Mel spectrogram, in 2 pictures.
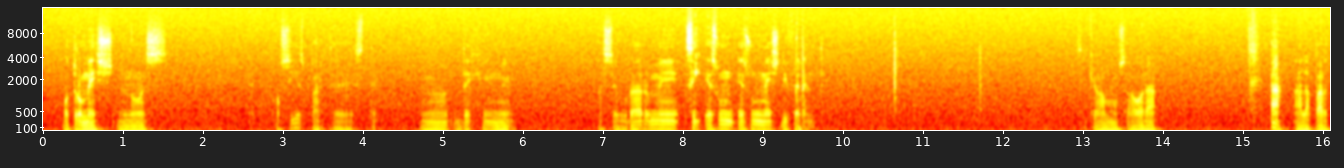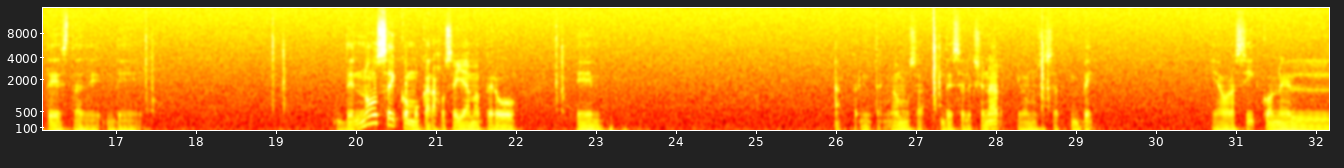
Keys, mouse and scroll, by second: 1.6 right click, 2.6-4.5 middle drag, 4.7 middle click, 5.4 scroll down 2, 5.7 middle click, 6.5-8.8 middle drag, 9.5 KP_7, 10.3-10.7 scroll up 2, 10.9-11.9 shift+middle drag, 17.4 Tab, 18.0 right click, 19.0 Tab, 22.6 o, 25.2 click, 27.4 a, 28.7 b, 29.4 click, 30.9-32.1 drag.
